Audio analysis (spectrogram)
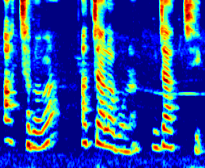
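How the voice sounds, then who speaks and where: A woman's voice: high voice, animated, moderate pace, rough recording. A woman playing a playful young sister-in-law in an audio story, teasing and coaxing. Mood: giving in. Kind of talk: dramatized Bengali audio story.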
